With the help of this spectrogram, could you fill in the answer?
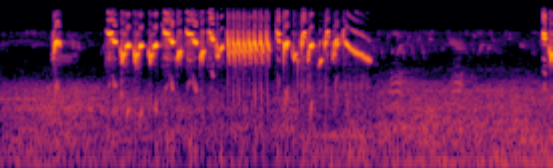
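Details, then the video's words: A goldfinch sings one lively run of high tinkling notes and quick chips, passing through a dense buzzy trill to a long falling whistle, then a lone chirp after a pause. "Красивое пение щегла. Singing goldfinch."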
